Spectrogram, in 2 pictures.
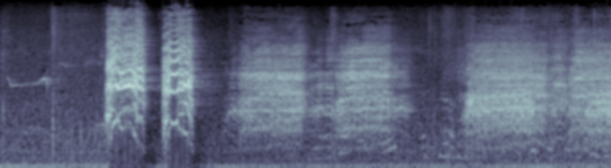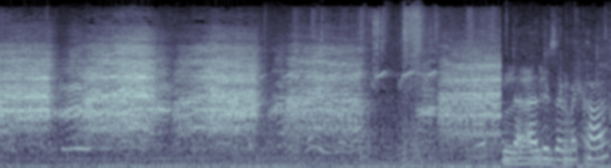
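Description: A cockatoo screeches loudly.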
